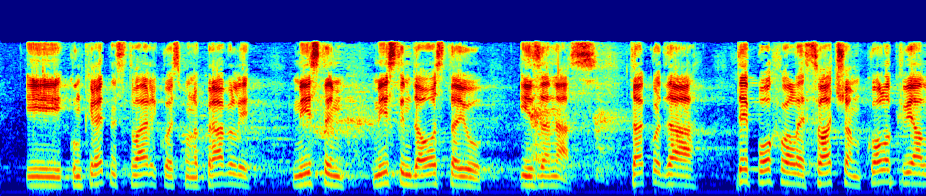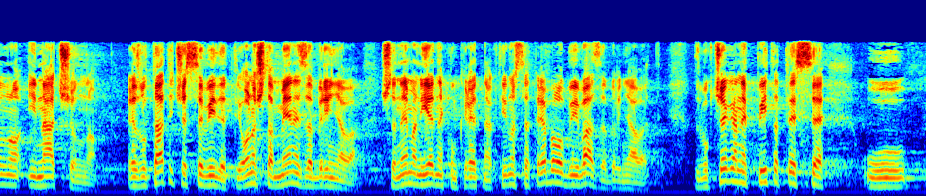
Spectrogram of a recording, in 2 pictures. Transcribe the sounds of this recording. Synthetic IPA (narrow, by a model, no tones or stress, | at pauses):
iko̞ŋkɾe̞t̪ne̞st̪ʋaːɾiko̞jesmonapɾaːʋiliː | islimːislimd̪ao̞st̪ajuizana̰ːst̪ako̞d̪a | t̪e̞po̞xʋale̞sʋat͡ʃamko̞lo̞kʋialˠno̞ʔinat͡ʃelˠno̰ | ɾe̞zulˠt̪aːt̪it͡ɕe̞seʋid̪je̞t̪io̞no̞ʃt̪ame̞ne̞zabɾiɲa̰ʋa̰ | ʃt̪one̞ːmanije̞d̪ne̞ko̞ŋkɾe̞t̪ne̞ak̚t̪iːʋno̞st̪iat̪ɾe̞balo̞biʋaszabɾiɲa̰ːʋa̰t̪i̥ | zbo̞kt͡ʃe̞ɡane̞piːt̪at̪e̞se̞u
